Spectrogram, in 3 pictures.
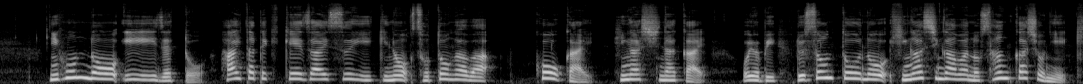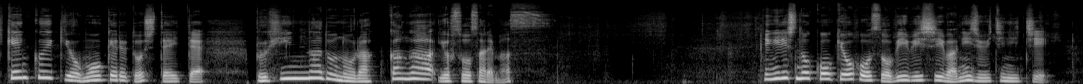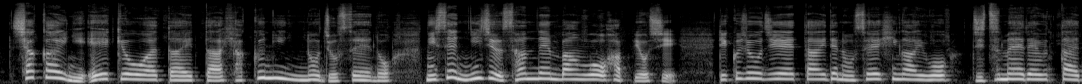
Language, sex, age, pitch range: Japanese, female, 40-59, 180-245 Hz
